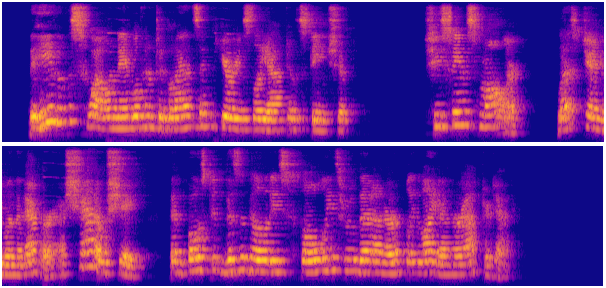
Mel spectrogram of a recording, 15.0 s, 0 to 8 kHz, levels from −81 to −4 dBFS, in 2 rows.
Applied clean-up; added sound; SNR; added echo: neural mask model DeepFilterNet 3.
